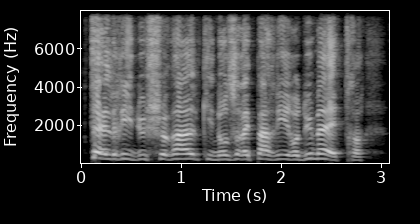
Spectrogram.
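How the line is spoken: Furious exclamation. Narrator (French): s'écria l'émule de Tréville furieux

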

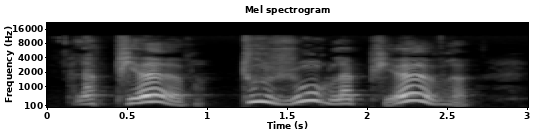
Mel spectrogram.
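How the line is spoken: Exclaiming. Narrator (French): s'écria Jean

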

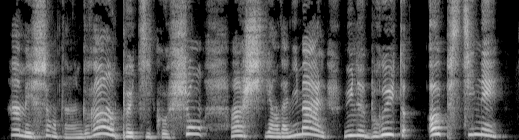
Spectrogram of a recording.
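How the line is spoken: Woman exclaiming angrily. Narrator (French): s'écria Madame Squeers

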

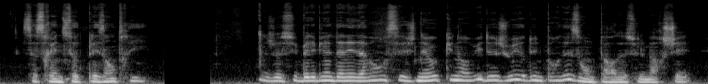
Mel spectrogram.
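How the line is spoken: Forced playful tone. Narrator (French): fit-il d'un ton badin, mais forcé

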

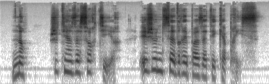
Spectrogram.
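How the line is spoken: Sharp, harsh retort. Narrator (French): Elle répliqua nettement, durement

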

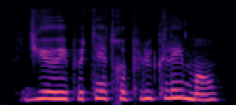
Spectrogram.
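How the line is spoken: Mother's timid voice. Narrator (French): disait timidement ma mère

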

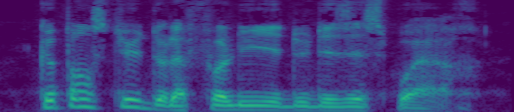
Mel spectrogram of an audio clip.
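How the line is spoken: Pedantic professorial tone. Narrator (French): Le professeur prononça d'un ton doctoral

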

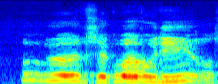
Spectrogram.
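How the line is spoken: Exclamation. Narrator (French): s'écria-t-il

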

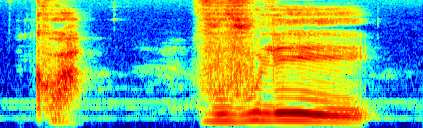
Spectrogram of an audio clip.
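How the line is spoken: Terrified exclamation. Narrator (French): s'écria Jocelyn avec épouvante

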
